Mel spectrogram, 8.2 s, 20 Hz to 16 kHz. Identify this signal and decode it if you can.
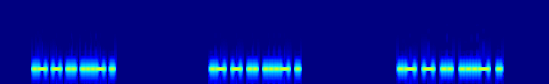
Morse code, heard as a keyed tone, about 30 wpm, 700 Hz. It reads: ATIVE ATIVE ATIVE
